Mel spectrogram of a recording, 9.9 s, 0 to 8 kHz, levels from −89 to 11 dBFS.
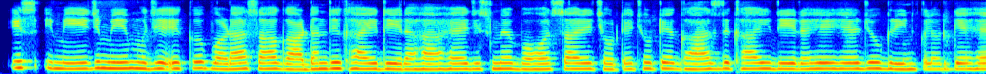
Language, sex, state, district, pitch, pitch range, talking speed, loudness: Hindi, female, Odisha, Khordha, 230 Hz, 220-235 Hz, 165 wpm, -15 LUFS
